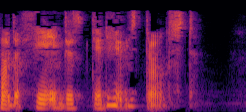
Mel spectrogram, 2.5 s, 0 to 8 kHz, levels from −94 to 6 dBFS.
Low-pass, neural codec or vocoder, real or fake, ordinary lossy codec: 7.2 kHz; autoencoder, 22.05 kHz, a latent of 192 numbers a frame, VITS, trained on one speaker; fake; MP3, 24 kbps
